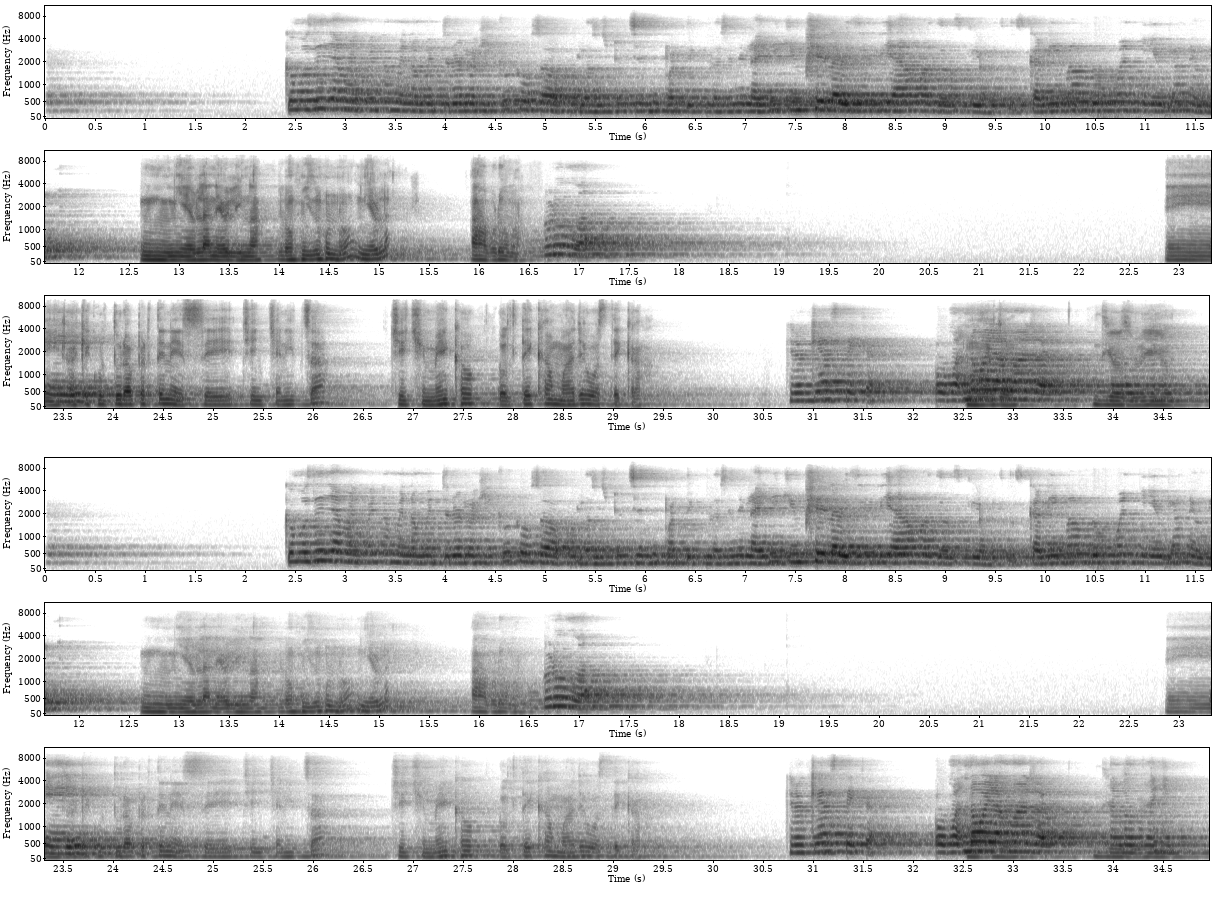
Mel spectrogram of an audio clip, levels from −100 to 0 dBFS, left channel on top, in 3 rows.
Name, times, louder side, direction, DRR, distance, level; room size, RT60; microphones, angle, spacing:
voice 1, 2.4-11.8 16.5-17.1 23.3-23.7 30.8-31.7 32.2-33.4 34.0-34.6, right 1 dB, 30° right, 2 dB, 0.6 m, -21 dB
voice 2, 12.6-15.1 15.9-16.4 22.9-26.2 26.8-29.3 32.5-33.0 33.8-34.6, left 7 dB, 70° left, 16 dB, 0.3 m, -25 dB
12.5 x 10.5 x 3.8 m, 2.6 s
head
